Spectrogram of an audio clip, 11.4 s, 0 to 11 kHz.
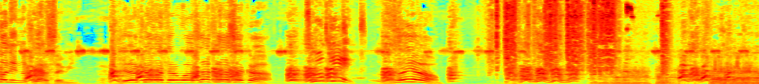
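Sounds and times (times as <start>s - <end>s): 
speech: 0.1s - 7.0s, 7.7s - 9.4s, 10.5s - 11.3s
dog barking at a door: 0.4s - 0.7s, 1.6s - 3.7s, 4.3s - 6.1s, 6.7s - 7.0s, 7.6s - 8.8s, 10.1s - 11.2s
dog snarling at a door: 7.6s - 11.3s.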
